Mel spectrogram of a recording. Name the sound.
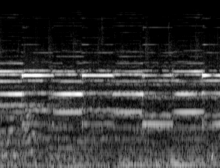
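alarm going off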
